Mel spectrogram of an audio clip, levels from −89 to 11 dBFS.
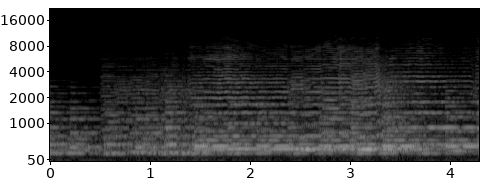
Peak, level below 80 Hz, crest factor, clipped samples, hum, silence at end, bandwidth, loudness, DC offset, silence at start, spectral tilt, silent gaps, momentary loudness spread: -24 dBFS; -78 dBFS; 16 dB; under 0.1%; none; 0 s; 11 kHz; -40 LUFS; under 0.1%; 0 s; -4.5 dB/octave; none; 10 LU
